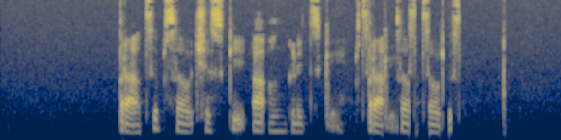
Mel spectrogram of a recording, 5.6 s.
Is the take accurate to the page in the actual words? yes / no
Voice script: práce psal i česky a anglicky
no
